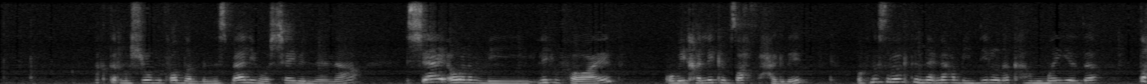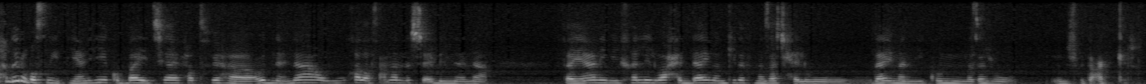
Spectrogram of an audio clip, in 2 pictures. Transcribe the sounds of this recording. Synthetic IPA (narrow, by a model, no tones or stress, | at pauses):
ʔakt̪ɑɾˤmaʃɾuːbmʊfɑd̪ˤːɑlbɪnːɪsbæliːhʊwːaʃːaːjbɪnːɪʕnaːʕ | ʔɪʃːaːjʔawːælænbɪliːhʊfæwaːjɪd̪ | wʔɪbɪjxælːiːkʊnsˤɑħsɑ̥ħaɡb̪eː | wɪfinafselwaɡ̚t̪ɪnːɪʕnaːʕbɪjɪd̪ːiːlunækhæmʊmajːaza | t̪ɑħd̪ˤiːɾbɑsˤiːt̪ˤjaʕniɦejːækobːæːjet̪ʃaːjħot̪ˤːfiːɦæʕuːd̪neʕnaːʕwexɑlɑːsˤʕa̰mælnæʃːaːʔbɪnːeʕnaːʕ | fæjaʕnibejxælːilwaːħed̪ːæːjmænked̪æfimæzaːʃħelwd̪æːjmænjækuːnmæzæːʒ | meʃmot̪aʕakːɪɾ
